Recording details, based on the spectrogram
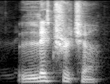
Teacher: as an isolated word, we don't pronounce the R. We only pronounce the R if this word is in a sentence and the next word starts with an open vowel sound. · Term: linking R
